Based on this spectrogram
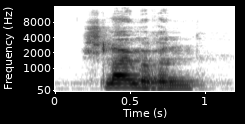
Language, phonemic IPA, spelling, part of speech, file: Dutch, /ˈslœymərə(n)/, sluimeren, verb, Nl-sluimeren.ogg
- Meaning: to slumber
